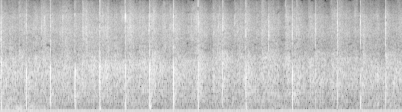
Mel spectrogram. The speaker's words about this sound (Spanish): Pero un fuerte aplauso, claro.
